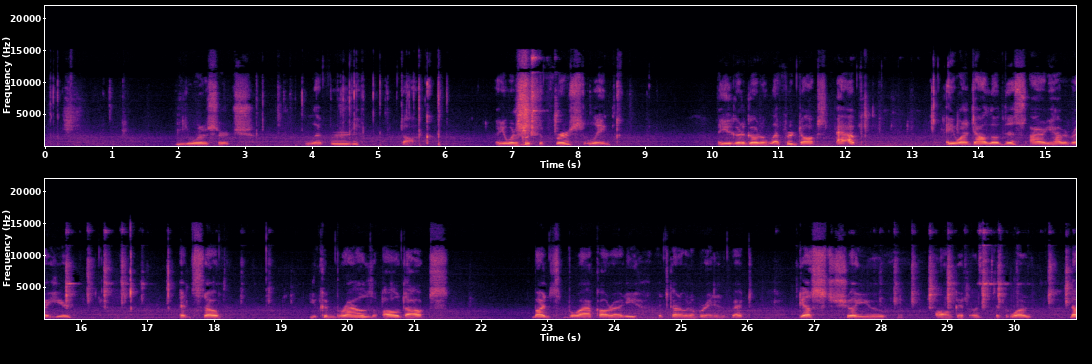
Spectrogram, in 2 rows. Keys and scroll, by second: 0.0-1.3 typing, 2.8-6.3 typing.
